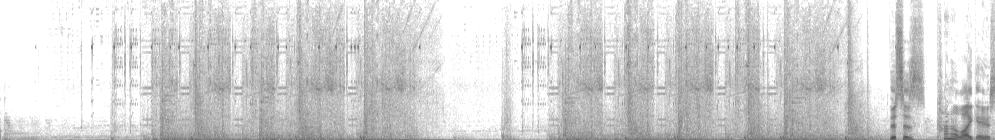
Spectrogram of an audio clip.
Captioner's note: the beautiful sound of belts being placed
